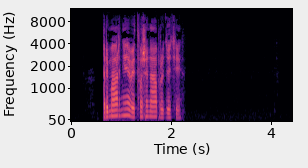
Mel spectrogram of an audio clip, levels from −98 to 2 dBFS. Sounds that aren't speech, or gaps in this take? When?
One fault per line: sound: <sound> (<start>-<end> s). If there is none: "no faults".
no faults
